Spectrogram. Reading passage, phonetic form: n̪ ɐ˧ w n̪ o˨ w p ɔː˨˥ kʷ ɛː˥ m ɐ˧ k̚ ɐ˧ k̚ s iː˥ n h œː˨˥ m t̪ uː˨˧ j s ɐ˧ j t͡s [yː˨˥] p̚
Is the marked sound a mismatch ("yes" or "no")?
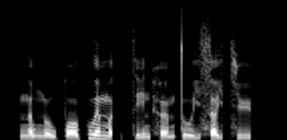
yes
